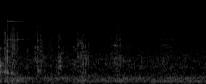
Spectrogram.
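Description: A faint bell ring right at the start, followed by quiet scattered small clicks and rattles.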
